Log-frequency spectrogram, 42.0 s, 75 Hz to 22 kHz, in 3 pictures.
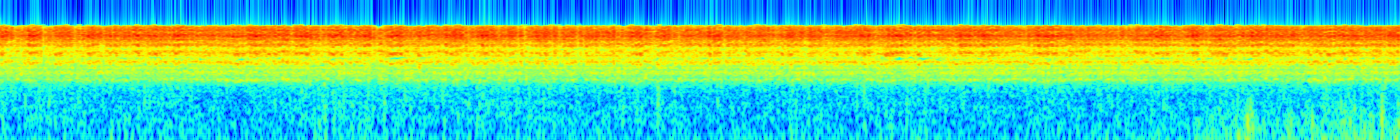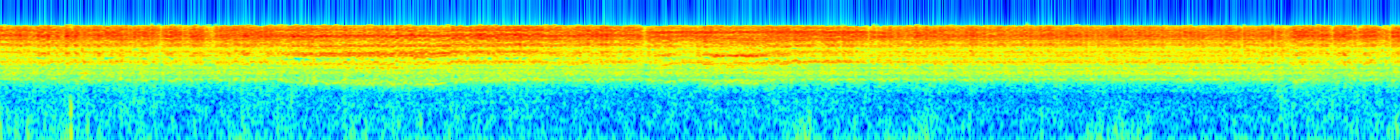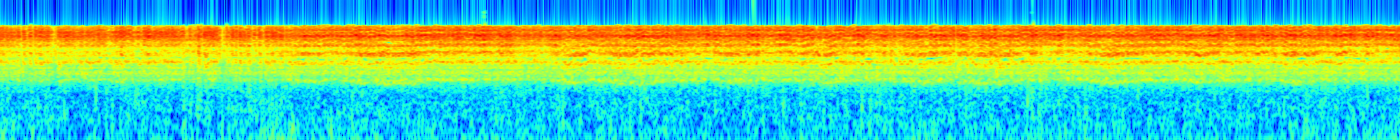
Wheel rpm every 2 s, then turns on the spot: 230, 230, 230, 240, 230, 230, 230, 230, 230, 210, 230, 220, 230, 230, 230, 230, 220, 230, 230, 230, 230.
none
